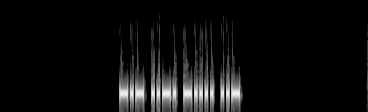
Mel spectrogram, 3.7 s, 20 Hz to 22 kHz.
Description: Morse code, heard as a keyed tone, about 46 wpm, 700 Hz. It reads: KF6U
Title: USA Call Signs - 4 Characters - 4x Character Spacing - 45wpm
